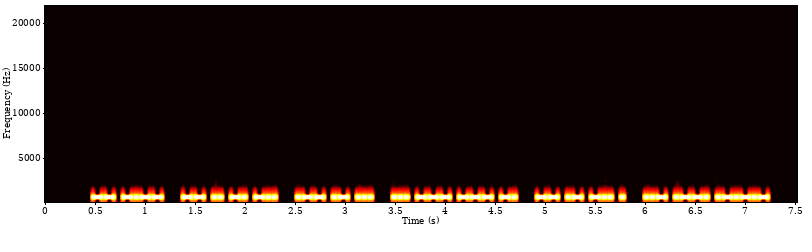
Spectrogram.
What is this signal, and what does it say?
Morse code, heard as a keyed tone, about 40 wpm, 700 Hz. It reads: MY MIND WAS SOON MADE UP.
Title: Sentences from Top 500 Words 40wpm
